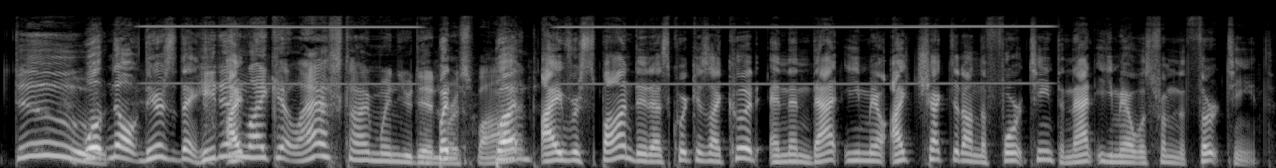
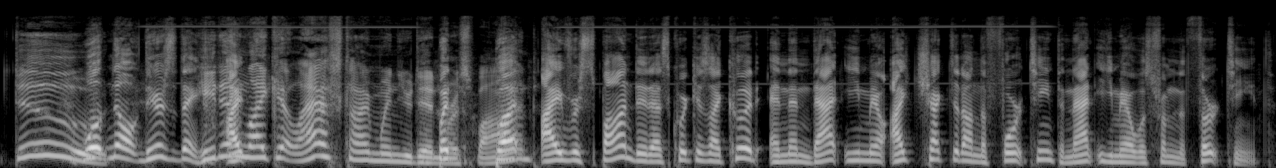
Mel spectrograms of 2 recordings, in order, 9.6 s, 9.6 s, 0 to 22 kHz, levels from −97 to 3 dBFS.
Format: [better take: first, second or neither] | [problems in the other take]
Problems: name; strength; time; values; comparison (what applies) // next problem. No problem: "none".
second | high-pitched whine; loud; from 1 to 3 s and from 4 to 8 s; 11 kHz, 10 dB below the speech; faint in the second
